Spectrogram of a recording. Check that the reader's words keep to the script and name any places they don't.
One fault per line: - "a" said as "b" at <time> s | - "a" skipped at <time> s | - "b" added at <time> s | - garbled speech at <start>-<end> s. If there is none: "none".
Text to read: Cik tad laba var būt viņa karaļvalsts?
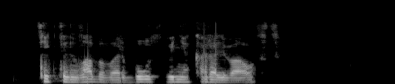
none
